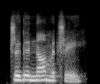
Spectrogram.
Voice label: "trigonometry", Indian

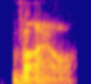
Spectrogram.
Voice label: "vile", British

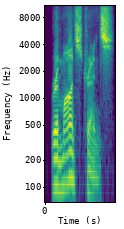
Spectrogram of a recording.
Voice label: "remonstrance", American

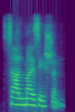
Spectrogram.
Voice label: "solmization", Indian

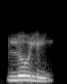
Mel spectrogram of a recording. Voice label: "lowly", Indian

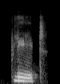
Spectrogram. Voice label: "plate", Indian; Dictionary

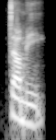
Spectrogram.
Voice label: "tummy", Indian

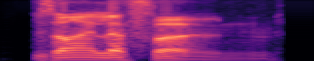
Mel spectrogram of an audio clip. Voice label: "xylophone", British

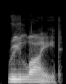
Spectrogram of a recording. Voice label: "relight", American

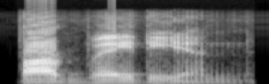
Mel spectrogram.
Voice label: "Barbadian", American

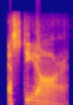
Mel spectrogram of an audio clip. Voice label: "SDR", American

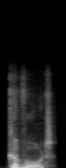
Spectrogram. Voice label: "cavort", Indian

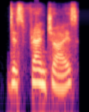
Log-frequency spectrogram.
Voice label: "disfranchise", Indian

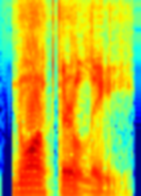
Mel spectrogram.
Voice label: "northerly", American

